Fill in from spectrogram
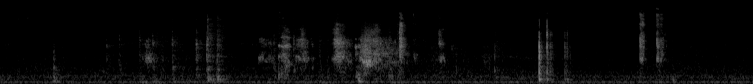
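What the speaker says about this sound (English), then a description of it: "That's the sound of the dice rolling on the game." Dice rattle and clatter across a board game in scattered bursts of light clicks, fairly close, with a faint steady hum behind.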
